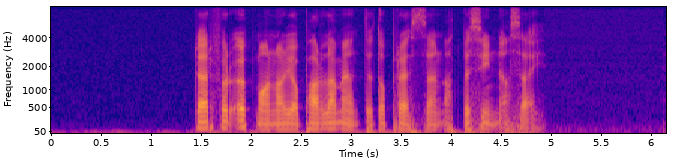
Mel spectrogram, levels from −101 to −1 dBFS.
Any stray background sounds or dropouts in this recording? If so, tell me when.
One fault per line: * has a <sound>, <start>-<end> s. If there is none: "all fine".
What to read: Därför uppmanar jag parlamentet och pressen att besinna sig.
all fine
